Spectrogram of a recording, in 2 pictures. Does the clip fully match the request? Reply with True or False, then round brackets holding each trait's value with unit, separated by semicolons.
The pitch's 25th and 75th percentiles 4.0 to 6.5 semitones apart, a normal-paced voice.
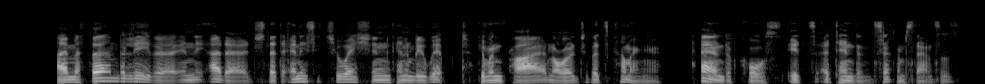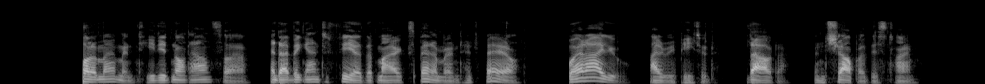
True (4.7 semitones; 160 wpm)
